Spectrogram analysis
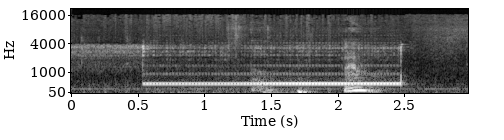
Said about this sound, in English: Oh. We're calling somebody. Of course, the phone's gonna ring. It's working.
